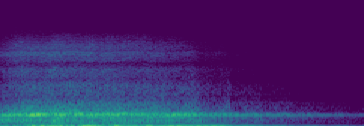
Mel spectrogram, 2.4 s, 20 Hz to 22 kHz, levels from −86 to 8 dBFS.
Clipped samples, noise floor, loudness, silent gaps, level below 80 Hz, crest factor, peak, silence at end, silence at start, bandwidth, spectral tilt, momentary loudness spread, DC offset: under 0.1%; -52 dBFS; -27 LUFS; none; -32 dBFS; 14 dB; -10 dBFS; 0.45 s; 0 s; 5.8 kHz; -8.5 dB/octave; 21 LU; under 0.1%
